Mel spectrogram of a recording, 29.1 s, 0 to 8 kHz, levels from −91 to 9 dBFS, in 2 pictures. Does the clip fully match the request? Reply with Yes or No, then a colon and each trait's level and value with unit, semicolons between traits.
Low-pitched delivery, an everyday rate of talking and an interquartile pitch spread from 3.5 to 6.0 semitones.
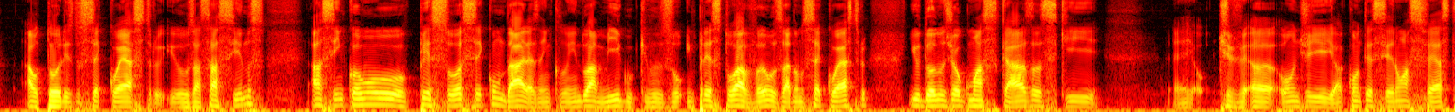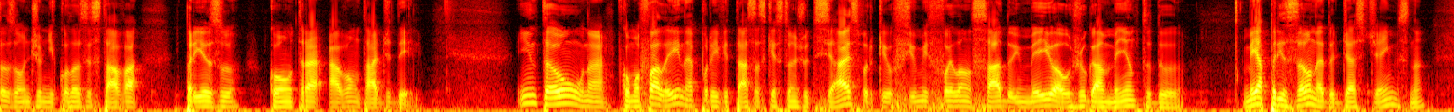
No: low, 100 Hz; average, 150 wpm; average, 2.8 semitones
